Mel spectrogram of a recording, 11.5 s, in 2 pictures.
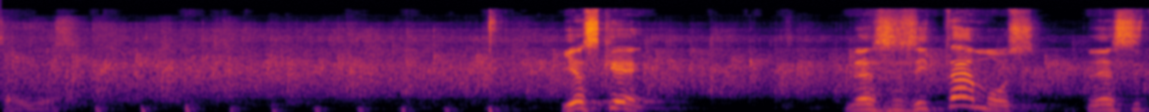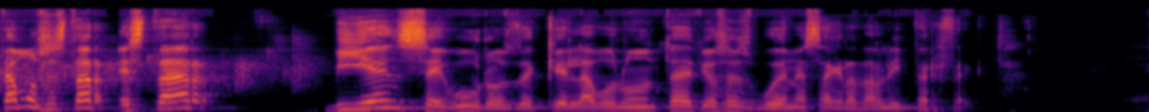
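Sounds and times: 
speech: 0:00.0 - 0:00.7, 0:02.8 - 0:03.4, 0:04.2 - 0:10.9
audience applause: 0:00.0 - 0:07.9.

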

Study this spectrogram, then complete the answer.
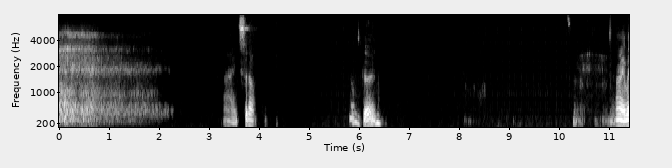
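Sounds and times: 
deep breath out during a yoga breathing exercise: 0:00.0 - 0:02.2
speech: 0:03.5 - 0:04.0, 0:05.8 - 0:06.6, 0:10.3 - 0:11.4.

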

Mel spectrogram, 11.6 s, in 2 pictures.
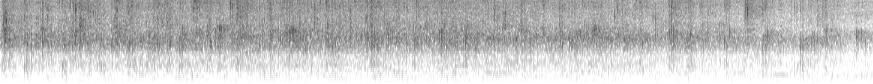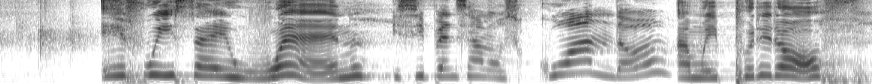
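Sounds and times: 
audience applause: 0:00.0 - 0:06.5
speech: 0:06.5 - 0:11.5.

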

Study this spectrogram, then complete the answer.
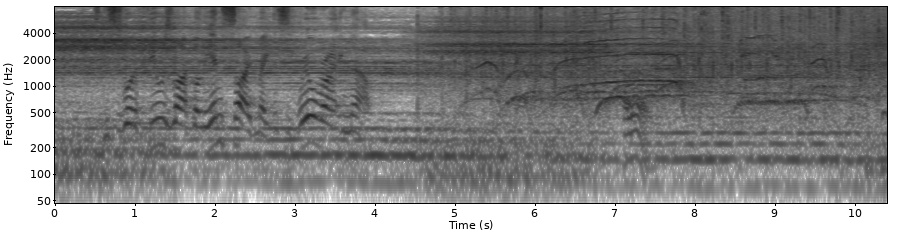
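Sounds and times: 
sustained tones: 0:00.0 - 0:06.4
speech: 0:00.8 - 0:04.2, 0:07.1 - 0:07.6
audience applause sound effect: 0:04.5 - 0:10.4
audience cheering sound effect: 0:04.9 - 0:10.4.

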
